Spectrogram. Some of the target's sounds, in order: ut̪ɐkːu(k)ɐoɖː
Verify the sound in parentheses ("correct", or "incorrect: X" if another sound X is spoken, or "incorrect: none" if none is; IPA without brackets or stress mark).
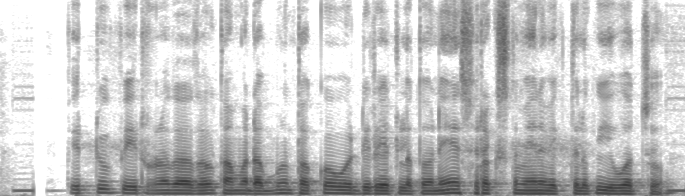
incorrect: none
